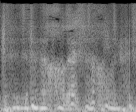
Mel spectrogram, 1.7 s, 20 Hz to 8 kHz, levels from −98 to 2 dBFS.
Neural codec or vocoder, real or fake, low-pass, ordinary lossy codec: codec, 16 kHz, 0.5 kbps, FreqCodec, smaller model; fake; 7.2 kHz; MP3, 32 kbps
